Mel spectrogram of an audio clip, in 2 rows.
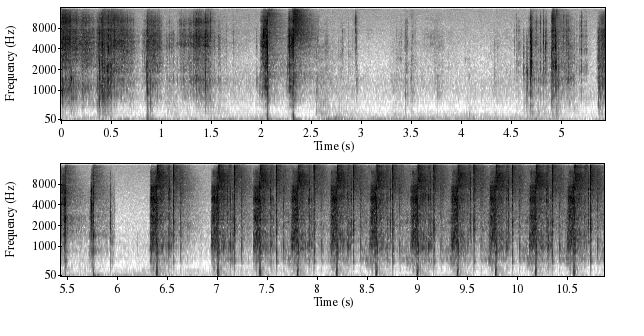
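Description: Airsoft gun fired at a target 50 feet away: a series of sharp, close pops, sparse and irregular at first, then a quicker steady run of shots, with no talking.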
